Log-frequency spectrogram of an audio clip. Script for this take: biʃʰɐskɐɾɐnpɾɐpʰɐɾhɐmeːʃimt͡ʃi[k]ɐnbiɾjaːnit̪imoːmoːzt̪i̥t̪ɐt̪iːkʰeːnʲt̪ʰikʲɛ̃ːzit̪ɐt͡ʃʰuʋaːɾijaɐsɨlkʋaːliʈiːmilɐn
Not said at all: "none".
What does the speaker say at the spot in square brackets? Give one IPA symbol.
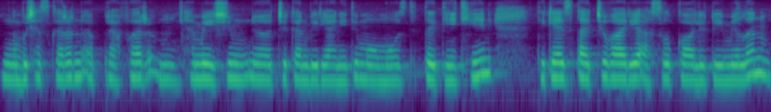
k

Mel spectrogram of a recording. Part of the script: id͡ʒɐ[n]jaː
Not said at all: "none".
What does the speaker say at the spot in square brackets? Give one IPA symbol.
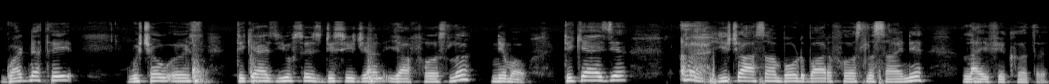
n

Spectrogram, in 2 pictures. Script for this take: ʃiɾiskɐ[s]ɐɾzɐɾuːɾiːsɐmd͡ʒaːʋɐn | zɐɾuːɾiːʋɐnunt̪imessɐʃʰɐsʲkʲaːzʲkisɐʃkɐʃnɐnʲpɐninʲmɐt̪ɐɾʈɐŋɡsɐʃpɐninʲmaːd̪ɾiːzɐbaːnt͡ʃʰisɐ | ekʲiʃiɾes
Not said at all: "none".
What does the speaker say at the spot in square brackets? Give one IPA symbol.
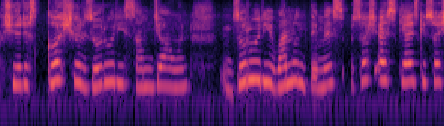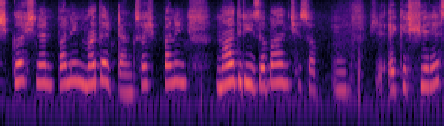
ʃ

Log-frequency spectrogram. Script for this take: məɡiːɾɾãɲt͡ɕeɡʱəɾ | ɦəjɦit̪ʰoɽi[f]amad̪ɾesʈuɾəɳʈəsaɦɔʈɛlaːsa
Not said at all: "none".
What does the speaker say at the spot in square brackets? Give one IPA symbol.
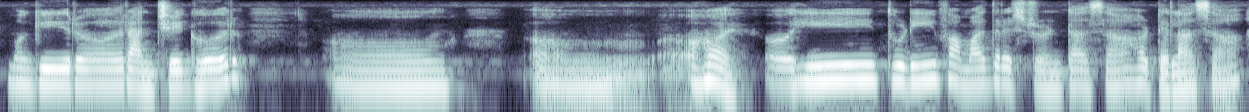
f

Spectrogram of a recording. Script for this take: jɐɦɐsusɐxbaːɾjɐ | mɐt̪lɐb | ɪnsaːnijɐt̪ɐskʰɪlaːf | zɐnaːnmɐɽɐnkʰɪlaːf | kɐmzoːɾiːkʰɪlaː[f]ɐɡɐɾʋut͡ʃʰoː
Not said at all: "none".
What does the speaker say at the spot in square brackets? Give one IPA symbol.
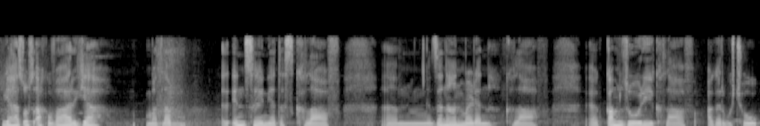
f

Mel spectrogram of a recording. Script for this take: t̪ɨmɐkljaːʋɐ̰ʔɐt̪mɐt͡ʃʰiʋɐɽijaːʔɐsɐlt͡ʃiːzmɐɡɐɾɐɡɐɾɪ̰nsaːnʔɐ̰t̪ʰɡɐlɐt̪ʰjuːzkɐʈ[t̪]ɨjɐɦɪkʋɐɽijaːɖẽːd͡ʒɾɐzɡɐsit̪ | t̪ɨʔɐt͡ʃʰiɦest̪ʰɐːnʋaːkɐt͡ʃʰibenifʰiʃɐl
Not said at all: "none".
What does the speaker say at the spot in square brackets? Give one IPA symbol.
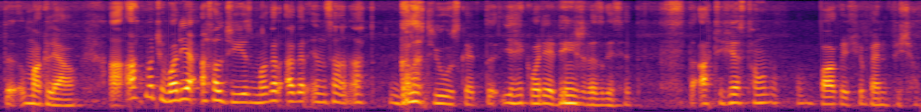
t̪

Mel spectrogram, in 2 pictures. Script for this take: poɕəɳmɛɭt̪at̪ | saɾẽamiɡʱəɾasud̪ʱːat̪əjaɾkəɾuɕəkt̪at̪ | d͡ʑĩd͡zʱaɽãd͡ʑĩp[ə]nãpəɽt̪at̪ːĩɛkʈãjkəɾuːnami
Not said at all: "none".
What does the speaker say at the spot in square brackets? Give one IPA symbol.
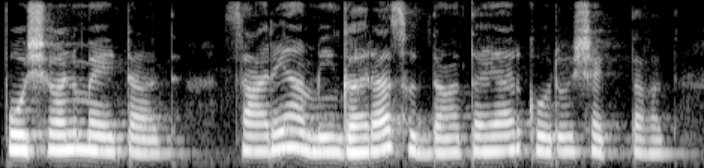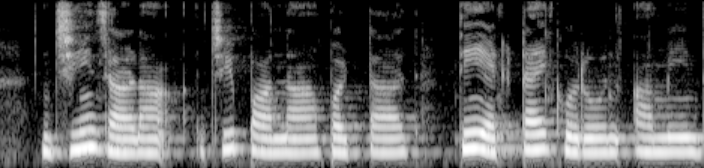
a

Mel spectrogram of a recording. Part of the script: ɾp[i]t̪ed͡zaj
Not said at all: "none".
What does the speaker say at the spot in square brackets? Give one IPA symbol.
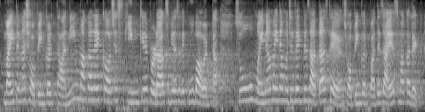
a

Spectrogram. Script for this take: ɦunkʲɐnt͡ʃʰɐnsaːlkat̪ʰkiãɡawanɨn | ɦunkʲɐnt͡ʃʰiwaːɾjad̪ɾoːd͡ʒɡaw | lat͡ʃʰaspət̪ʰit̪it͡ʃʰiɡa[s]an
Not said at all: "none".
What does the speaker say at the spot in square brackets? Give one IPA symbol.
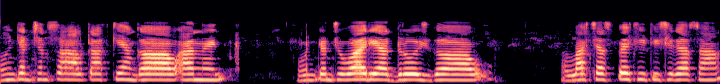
s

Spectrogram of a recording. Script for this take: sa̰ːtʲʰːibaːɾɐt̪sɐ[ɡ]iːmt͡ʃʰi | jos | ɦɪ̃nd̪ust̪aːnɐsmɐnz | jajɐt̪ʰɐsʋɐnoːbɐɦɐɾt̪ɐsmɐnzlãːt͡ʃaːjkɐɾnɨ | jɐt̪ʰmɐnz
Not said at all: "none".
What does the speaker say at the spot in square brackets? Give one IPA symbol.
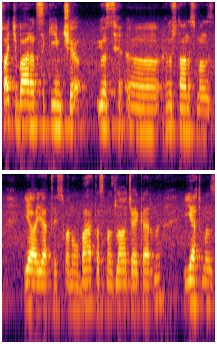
k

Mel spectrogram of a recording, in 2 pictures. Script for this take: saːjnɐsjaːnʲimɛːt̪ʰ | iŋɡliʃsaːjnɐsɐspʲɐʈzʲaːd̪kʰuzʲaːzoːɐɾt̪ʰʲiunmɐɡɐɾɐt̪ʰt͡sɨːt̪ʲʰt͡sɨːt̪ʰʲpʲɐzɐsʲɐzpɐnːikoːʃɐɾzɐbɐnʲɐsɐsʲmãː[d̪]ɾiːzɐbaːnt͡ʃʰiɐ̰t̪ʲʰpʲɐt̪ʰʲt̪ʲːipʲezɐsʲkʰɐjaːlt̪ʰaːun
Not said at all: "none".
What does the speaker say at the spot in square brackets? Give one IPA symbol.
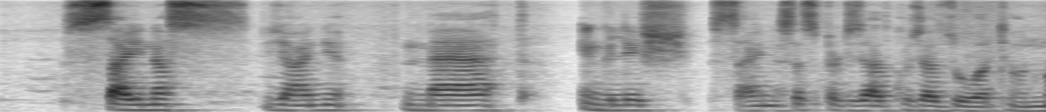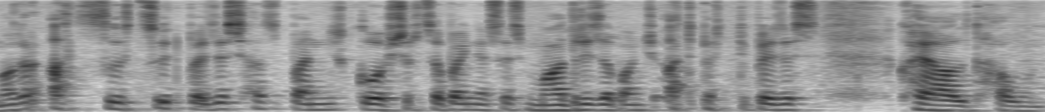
d̪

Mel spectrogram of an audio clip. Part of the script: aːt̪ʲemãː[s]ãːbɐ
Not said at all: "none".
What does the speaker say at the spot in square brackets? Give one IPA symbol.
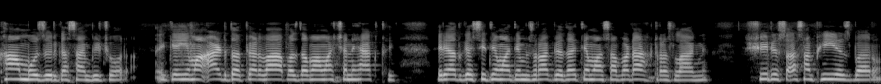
s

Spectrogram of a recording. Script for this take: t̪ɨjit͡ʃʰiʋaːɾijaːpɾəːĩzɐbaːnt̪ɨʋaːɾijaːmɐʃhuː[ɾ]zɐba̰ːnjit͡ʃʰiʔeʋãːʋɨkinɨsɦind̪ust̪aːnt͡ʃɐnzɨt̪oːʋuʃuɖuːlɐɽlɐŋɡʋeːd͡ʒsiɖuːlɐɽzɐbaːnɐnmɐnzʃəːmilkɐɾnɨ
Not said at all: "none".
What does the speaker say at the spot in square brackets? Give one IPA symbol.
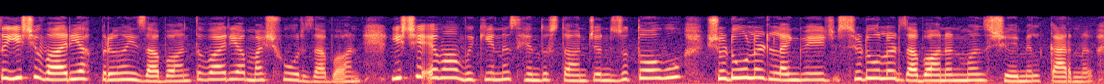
ɾ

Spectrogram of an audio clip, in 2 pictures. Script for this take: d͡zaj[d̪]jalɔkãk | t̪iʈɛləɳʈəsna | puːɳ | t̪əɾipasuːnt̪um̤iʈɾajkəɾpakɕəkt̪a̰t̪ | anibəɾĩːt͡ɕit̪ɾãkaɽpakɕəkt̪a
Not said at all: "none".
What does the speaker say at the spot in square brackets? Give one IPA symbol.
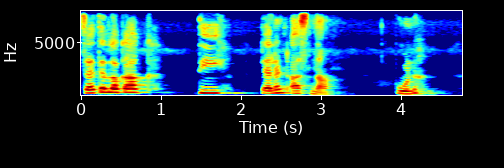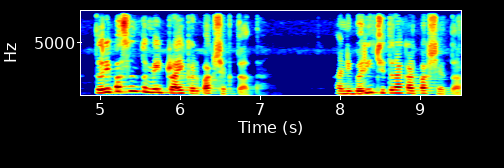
t̪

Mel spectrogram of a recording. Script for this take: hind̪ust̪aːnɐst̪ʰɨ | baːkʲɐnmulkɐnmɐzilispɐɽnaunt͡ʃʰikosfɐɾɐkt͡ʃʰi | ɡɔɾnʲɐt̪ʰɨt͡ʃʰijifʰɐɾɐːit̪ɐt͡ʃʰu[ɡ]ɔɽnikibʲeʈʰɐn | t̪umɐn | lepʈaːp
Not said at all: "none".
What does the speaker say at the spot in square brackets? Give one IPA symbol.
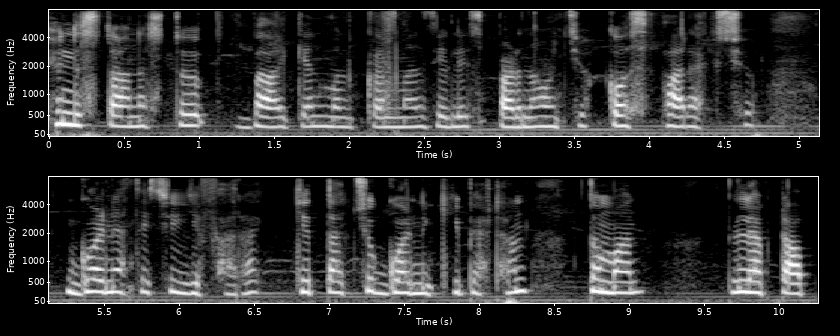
ɡ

